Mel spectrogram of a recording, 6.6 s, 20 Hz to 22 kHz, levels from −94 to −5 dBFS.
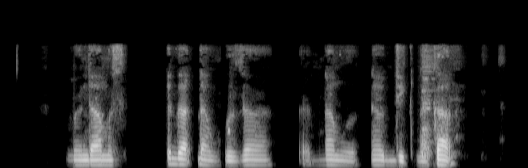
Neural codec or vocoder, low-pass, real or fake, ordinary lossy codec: none; 7.2 kHz; real; AAC, 48 kbps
